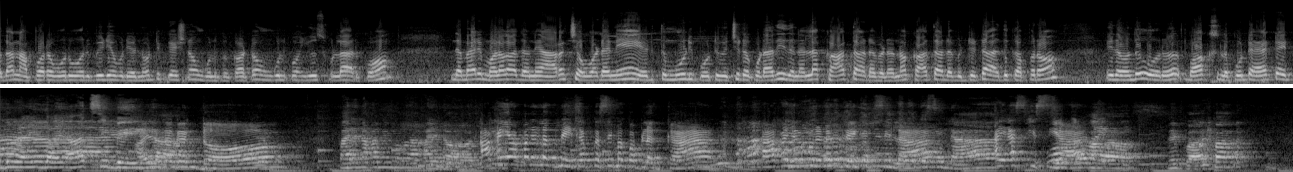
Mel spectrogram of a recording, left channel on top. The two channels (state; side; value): different; both; correlation 0.01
